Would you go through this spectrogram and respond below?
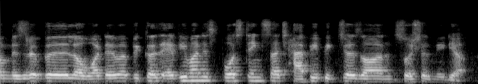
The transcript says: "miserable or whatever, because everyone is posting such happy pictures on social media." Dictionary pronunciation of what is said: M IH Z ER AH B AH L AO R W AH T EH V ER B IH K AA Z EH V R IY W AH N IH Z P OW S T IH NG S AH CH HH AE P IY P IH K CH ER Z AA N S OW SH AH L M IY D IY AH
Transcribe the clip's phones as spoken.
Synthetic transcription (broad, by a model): M IH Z ER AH B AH L AO R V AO T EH V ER B IH K AA Z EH V R IY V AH N IH Z P OW S T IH NG S AH CH HH AE P IY P IH K CH ER Z AA N S OW SH AH L M IY D IY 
